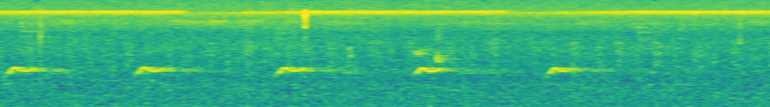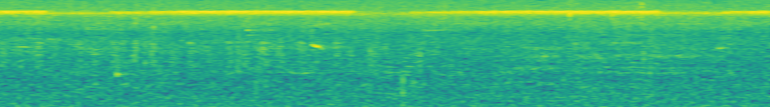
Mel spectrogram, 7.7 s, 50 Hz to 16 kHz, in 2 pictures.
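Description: Forest ambience: a bird repeats one short call note five times, about one every 0.7 seconds, stopping after about three seconds. Under it a steady high insect drone breaks off briefly now and then.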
